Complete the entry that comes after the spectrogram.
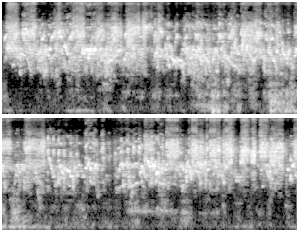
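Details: Budgerigar breeding pair chattering as they eat: continuous high, buzzy twittering throughout, with a few soft low thuds near the middle and a short lull just before the end.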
